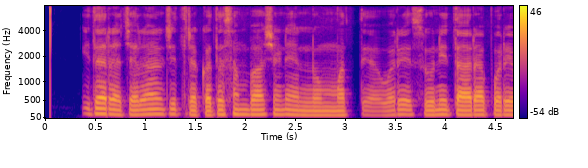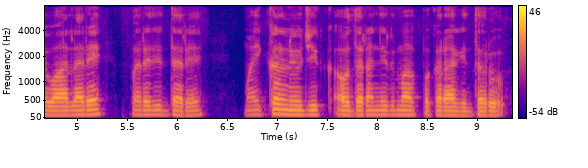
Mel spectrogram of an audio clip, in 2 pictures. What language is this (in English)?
Kannada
